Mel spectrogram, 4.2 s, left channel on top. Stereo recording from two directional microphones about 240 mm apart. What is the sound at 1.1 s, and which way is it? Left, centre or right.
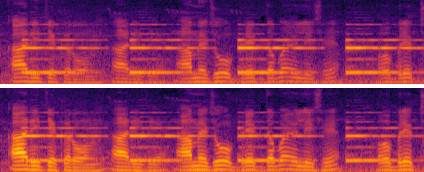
Speech, centre.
